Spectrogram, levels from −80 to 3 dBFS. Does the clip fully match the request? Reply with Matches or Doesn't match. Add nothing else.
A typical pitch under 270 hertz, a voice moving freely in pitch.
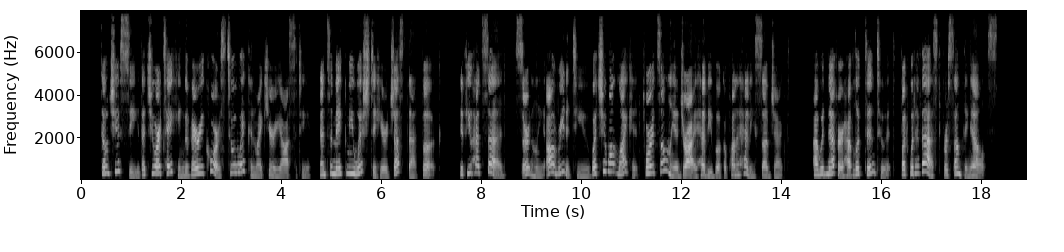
Doesn't match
